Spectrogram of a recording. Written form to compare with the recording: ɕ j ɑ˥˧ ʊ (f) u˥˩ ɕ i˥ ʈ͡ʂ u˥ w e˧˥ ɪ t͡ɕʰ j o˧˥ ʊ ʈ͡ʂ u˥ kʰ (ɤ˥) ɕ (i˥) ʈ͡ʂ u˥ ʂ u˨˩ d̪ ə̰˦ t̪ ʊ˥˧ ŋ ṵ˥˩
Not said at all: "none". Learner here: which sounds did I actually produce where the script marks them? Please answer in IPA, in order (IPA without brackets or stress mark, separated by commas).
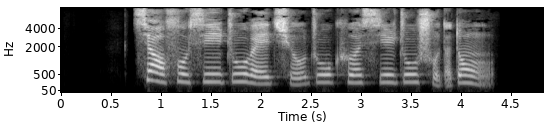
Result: f, ɤ˥, i˥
